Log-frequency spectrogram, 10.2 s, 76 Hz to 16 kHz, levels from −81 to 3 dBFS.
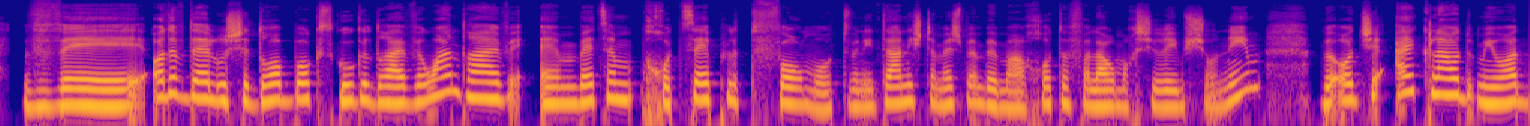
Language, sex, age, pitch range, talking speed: Hebrew, female, 40-59, 170-220 Hz, 140 wpm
